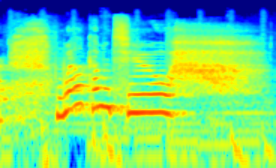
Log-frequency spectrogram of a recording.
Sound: sighs

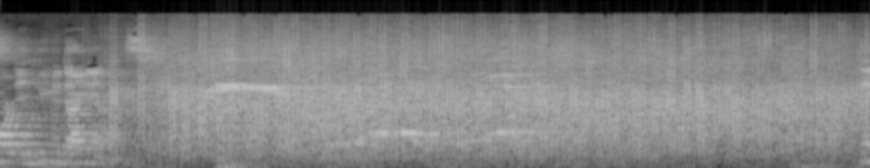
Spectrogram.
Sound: applause

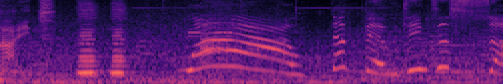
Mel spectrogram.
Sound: honks

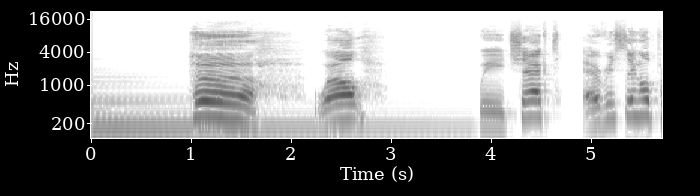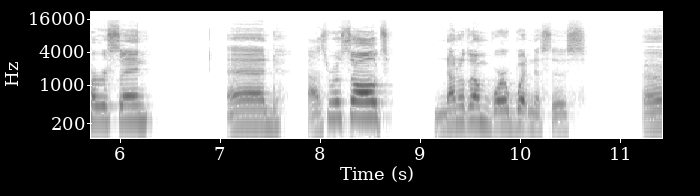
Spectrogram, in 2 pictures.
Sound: sighs

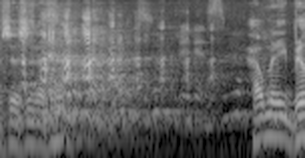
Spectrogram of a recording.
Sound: laughter

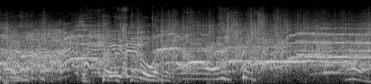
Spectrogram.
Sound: all laughing

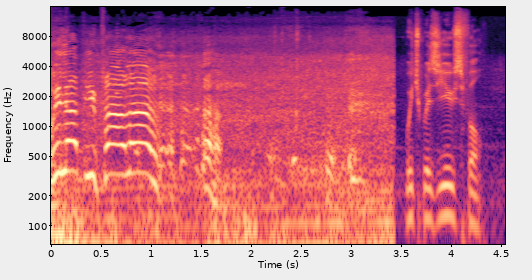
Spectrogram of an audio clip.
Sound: laughing

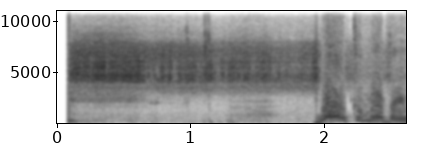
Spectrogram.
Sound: crickets chirping

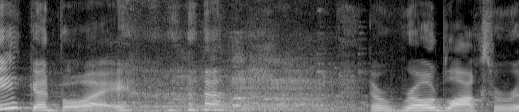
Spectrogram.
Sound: audience laughs

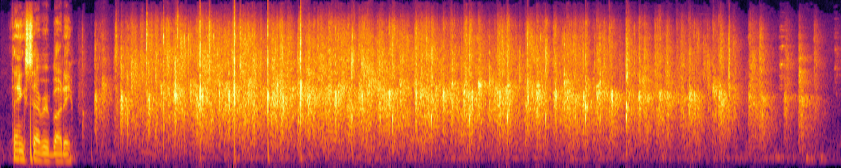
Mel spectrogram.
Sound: applause

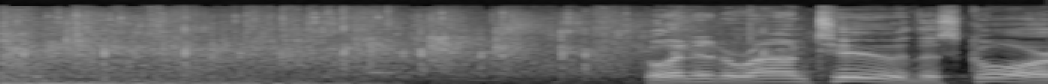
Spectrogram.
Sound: crashing sound

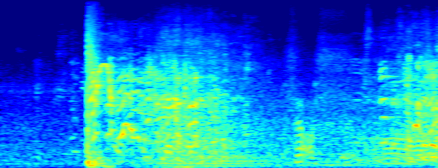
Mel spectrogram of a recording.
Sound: shoe squeaking

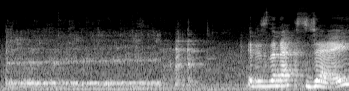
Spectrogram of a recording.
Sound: water pouring

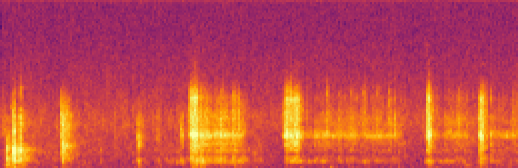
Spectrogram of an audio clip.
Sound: rotary phone dialing

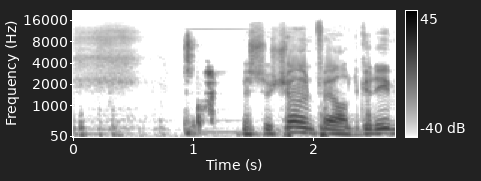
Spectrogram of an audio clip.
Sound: static noise

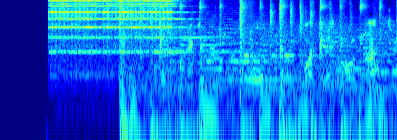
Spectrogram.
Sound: school Bell Rings

